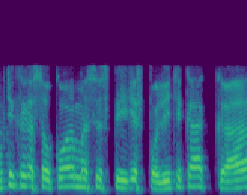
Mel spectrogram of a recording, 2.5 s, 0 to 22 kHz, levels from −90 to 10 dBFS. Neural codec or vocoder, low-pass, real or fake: none; 5.4 kHz; real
